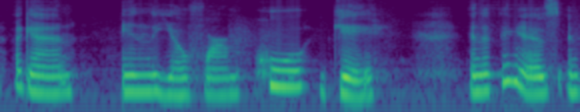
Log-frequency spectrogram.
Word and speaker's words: jugué: So we add that U in there, it becomes jugué. Not jugué, because that's not a sound that we use in Espanol, but jugué.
